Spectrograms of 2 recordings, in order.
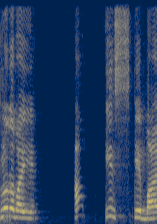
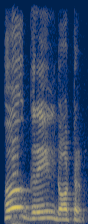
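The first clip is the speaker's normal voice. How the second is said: very slow, word by word, like dictating; slow dictation reading; much slower than usual. Shown as a demonstration. Teacher reading the exam question to students, slow dictation. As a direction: spell the question out slowly for the class.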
